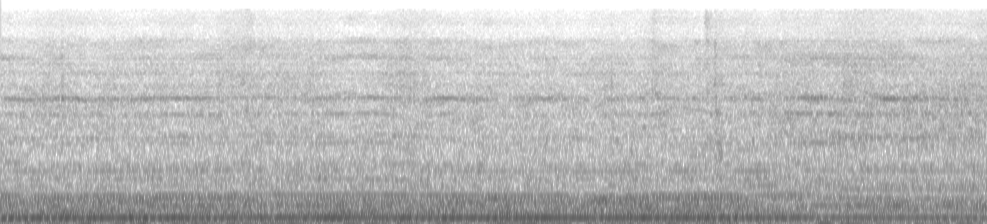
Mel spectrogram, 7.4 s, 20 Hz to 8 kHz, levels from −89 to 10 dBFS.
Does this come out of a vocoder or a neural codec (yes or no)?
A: yes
